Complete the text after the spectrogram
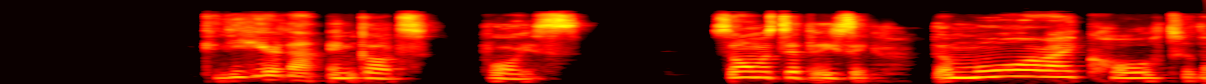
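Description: A middle-aged woman speaks expressively over an online call.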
